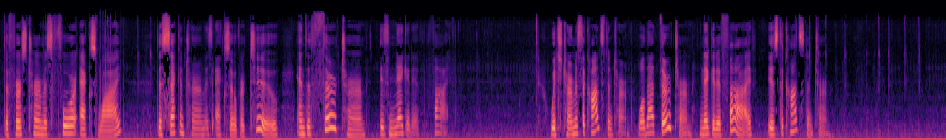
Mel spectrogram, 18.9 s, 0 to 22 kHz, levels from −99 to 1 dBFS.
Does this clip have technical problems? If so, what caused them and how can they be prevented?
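Yes. From about 1.79 to 2.48 s there's a burst of processor overload crackle. The processor couldn't finish its audio buffers on time, so a run of deadlines got missed. Each miss dropped out as a tiny slice of silence with hard edges. With buffers that short, under a millisecond each, and around twenty missed, you hear a gritty tearing over the sound that clears once the load eases. To prevent it, use a larger buffer size or lighten the processing load.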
